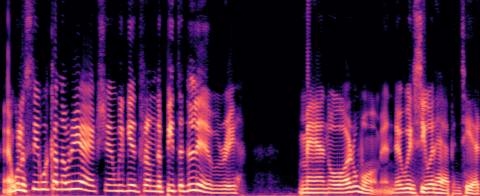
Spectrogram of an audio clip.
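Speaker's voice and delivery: exaggerated, swooping Italian accent. Prankster telling viewers the pizza's here, mock Italian accent. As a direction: keep up a high, lilting mock Italian accent. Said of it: "uh, an Italian accent".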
